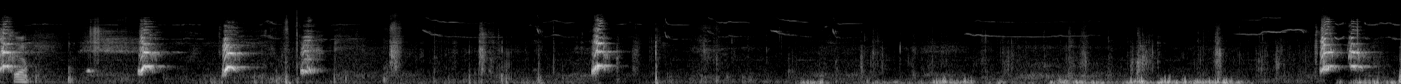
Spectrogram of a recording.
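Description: A dog barking in short, sharp single barks with irregular gaps between them: a dog shut in and barking to be let out.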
